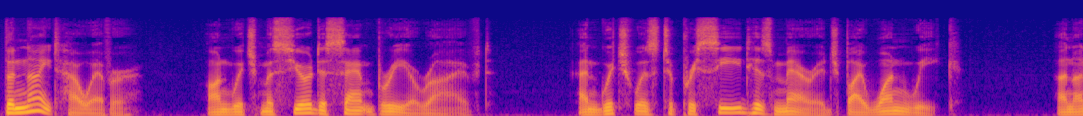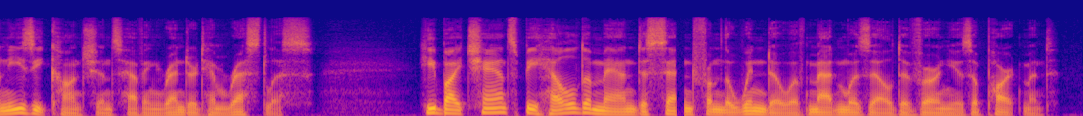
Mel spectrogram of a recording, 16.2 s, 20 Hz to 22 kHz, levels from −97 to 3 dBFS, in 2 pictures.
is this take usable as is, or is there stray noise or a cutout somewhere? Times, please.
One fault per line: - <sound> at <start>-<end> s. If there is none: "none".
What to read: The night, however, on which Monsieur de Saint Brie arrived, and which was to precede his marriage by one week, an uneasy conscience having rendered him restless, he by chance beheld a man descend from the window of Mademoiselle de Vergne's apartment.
- dropout at 13.2-13.3 s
